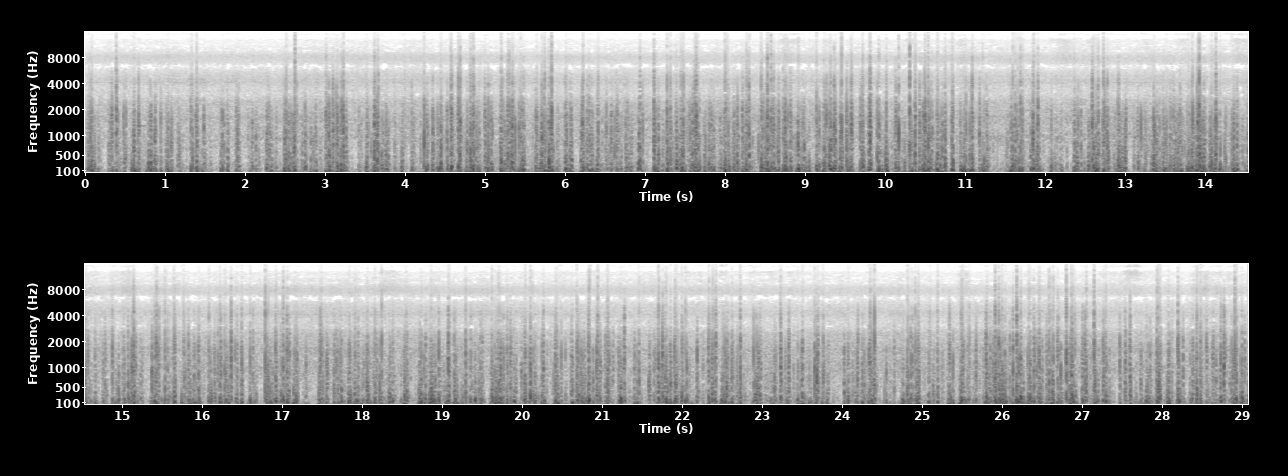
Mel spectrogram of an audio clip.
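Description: A moving passenger train heard from the upper deck of a double-deck coach: the steady rush of its running noise, with wind buffeting the microphone in rapid gusts.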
